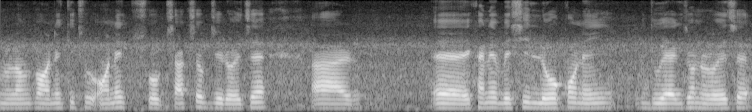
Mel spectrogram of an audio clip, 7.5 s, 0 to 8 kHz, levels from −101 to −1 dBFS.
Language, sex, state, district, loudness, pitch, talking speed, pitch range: Bengali, male, West Bengal, North 24 Parganas, -17 LUFS, 125 Hz, 150 wpm, 120-130 Hz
